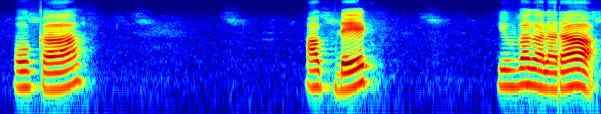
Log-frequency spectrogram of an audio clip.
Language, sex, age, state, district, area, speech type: Telugu, female, 30-45, Telangana, Warangal, rural, read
